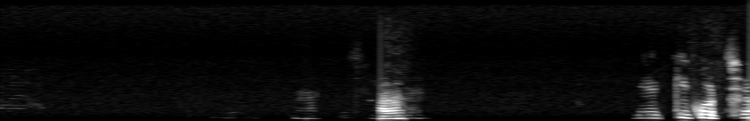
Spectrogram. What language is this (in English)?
Bangla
